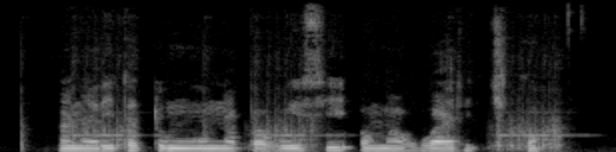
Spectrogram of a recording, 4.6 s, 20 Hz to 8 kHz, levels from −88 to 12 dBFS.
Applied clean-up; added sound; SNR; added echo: neural mask model RNNoise.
